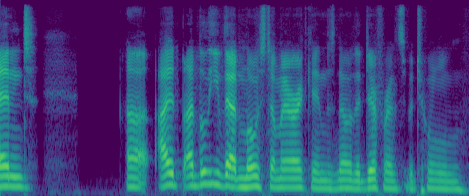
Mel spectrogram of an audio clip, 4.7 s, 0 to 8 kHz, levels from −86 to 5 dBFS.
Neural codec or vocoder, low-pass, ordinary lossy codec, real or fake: codec, 16 kHz, 1 kbps, FunCodec, trained on LibriTTS, 50 frames a second; 7.2 kHz; AAC, 48 kbps; fake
